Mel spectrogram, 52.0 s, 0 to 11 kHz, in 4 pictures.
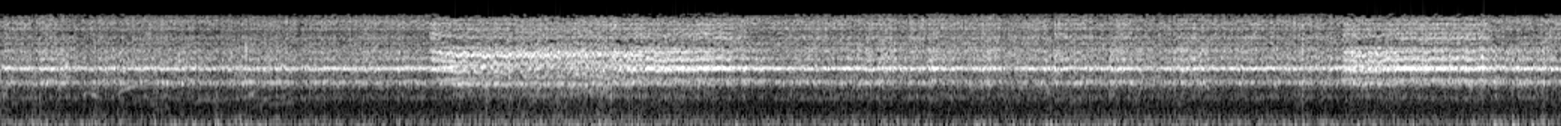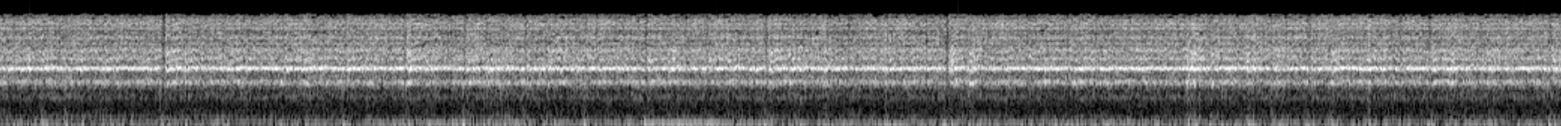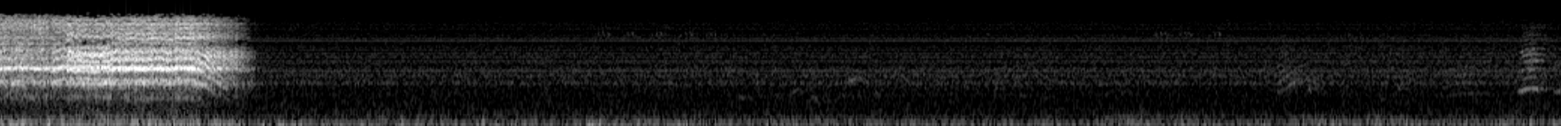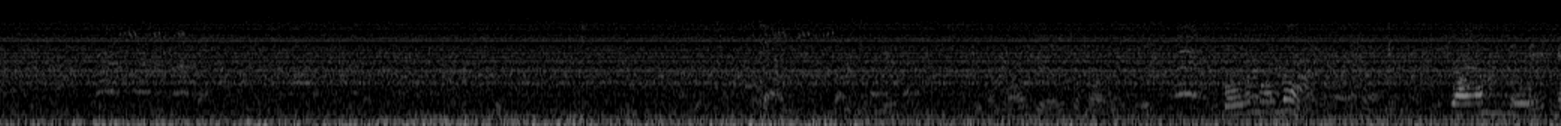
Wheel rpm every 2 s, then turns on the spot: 160, 160, 160, 160, 160, 160, 160, 160, 160, 160, 160, 160, 160, 130, 0, 0, 0, 0, 0, 0, 0, 0, 0, 0, 0, 0.
none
